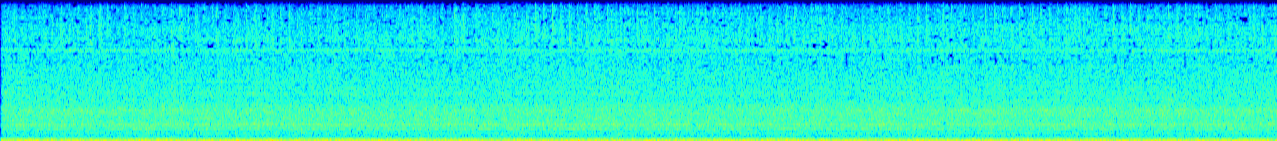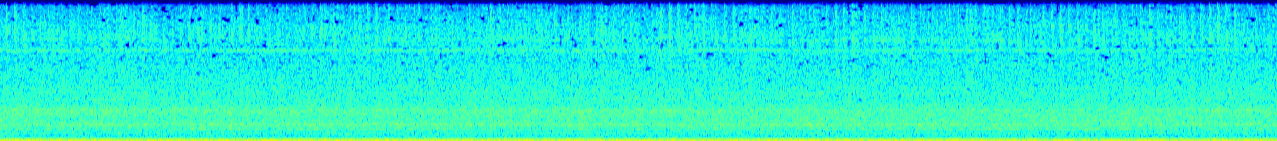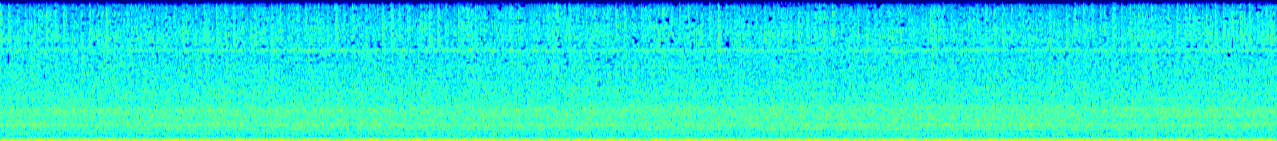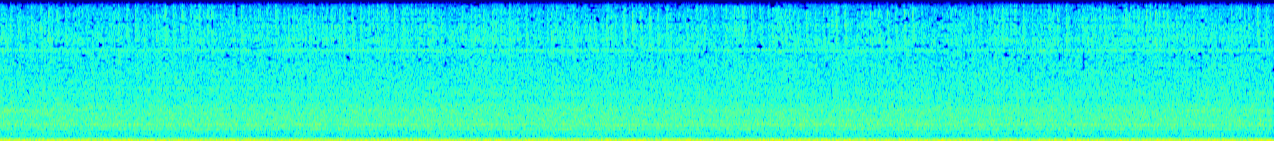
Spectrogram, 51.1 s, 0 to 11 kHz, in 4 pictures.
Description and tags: Air Conditioner intake
This is the sound of the air conditioner pickup in an office building.
The mic was located in a corner of the air pickup
Recorded with a Zoom H1, with an external microphone (the T bar microphone from a m-audio Microtrack II on a headphone extension) to make it easier to reach the vent.
Edited in Adobe Audition.
air-conditioning, ambience, industrial, rumble, ventilation, ventilator, zoom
